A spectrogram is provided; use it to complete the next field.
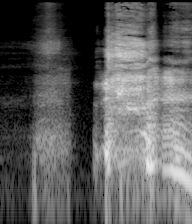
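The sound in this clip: Throat clearing from a dry throat: a soft, brief rasp, then a louder, harsher clearing that lasts nearly a second.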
